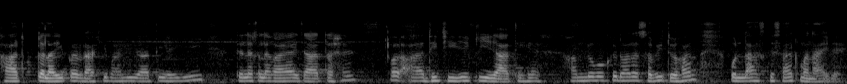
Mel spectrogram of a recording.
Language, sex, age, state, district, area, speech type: Hindi, male, 18-30, Madhya Pradesh, Jabalpur, urban, spontaneous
